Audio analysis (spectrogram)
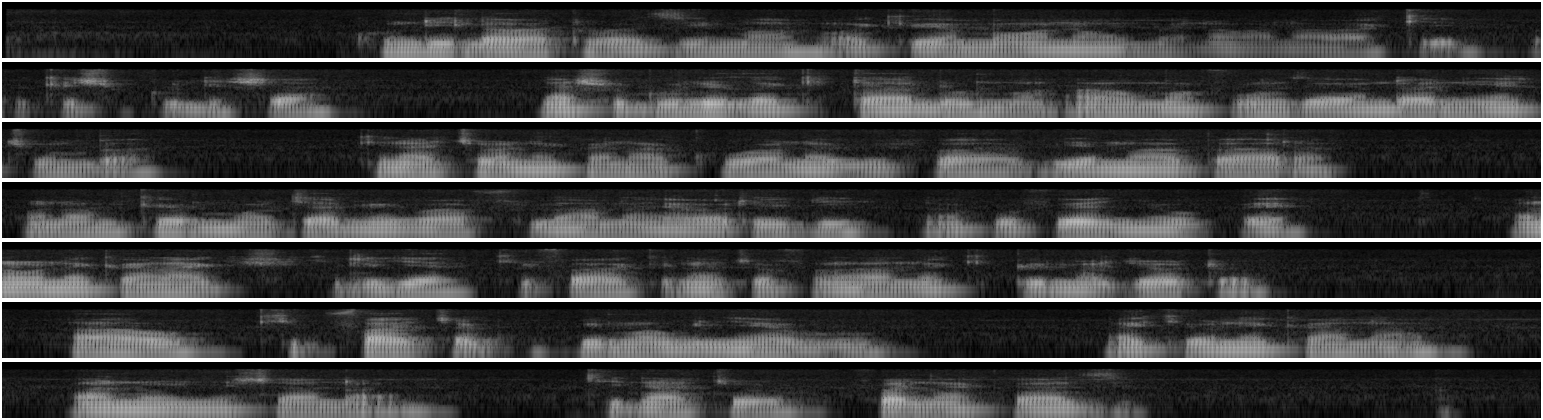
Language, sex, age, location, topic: Swahili, male, 18-24, Kisumu, agriculture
